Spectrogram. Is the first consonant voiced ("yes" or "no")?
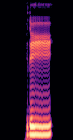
yes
